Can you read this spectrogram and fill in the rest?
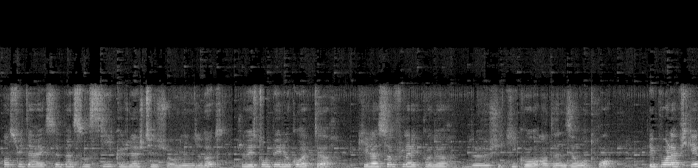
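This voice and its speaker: A woman's voice: on the high side, a little mellow, echoey room. Young woman with a stuffy cold voice. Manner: chatty, meandering, many fillers and restarts. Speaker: beauty vlogger. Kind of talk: makeup tutorial voice-over.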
